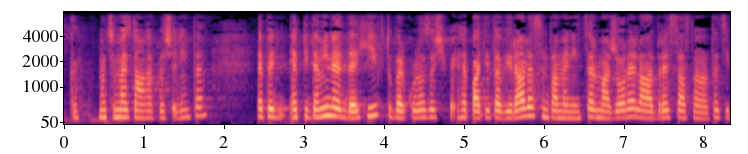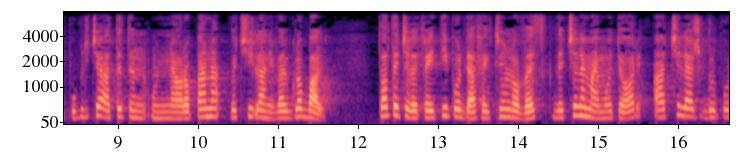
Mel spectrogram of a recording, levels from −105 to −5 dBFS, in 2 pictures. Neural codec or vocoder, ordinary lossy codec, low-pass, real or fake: none; none; 7.2 kHz; real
